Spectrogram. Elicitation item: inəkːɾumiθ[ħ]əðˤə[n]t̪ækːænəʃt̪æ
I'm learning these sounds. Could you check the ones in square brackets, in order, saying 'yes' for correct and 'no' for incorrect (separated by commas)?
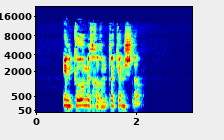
no, no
